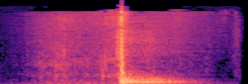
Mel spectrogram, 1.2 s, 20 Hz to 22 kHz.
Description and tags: Closing a 64 years old book, hard covered and filled with a very thin kind of paper.
household, lofi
